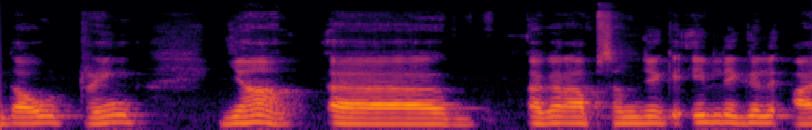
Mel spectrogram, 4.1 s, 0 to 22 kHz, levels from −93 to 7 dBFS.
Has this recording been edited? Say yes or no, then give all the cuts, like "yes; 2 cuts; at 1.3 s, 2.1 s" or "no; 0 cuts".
no; 0 cuts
